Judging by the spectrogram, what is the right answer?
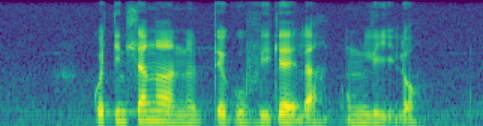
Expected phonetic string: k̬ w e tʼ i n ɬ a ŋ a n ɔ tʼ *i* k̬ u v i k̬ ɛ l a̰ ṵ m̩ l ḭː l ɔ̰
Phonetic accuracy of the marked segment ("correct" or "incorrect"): incorrect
